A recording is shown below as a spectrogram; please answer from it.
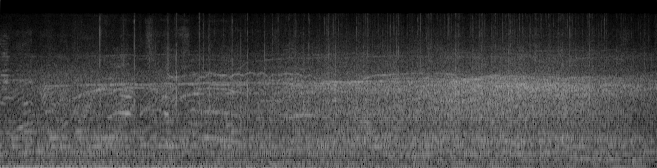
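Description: Large stadium crowd cheering and chanting at a steady, loud level, thousands of voices blending into one roar.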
